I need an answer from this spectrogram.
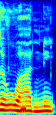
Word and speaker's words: Zawodni: It's Zawodni.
